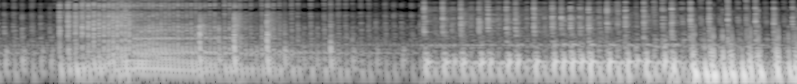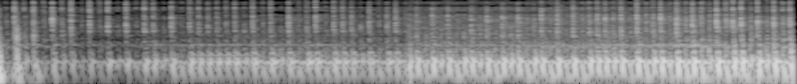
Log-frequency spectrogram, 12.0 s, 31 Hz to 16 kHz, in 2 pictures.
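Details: Rebuilt Honda GX270 single-cylinder, converted from gear reduction to stock crank with new coil, crank and side cover, on a Realtree RT200: uneven firing beat with a few revving bursts, no knocking; running fine after rebuild.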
